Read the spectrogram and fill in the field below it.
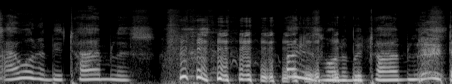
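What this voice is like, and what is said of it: Very old, creaky character voice. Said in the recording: “the oldest voice ... You're just doing Voldemort from Harry Potter.”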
